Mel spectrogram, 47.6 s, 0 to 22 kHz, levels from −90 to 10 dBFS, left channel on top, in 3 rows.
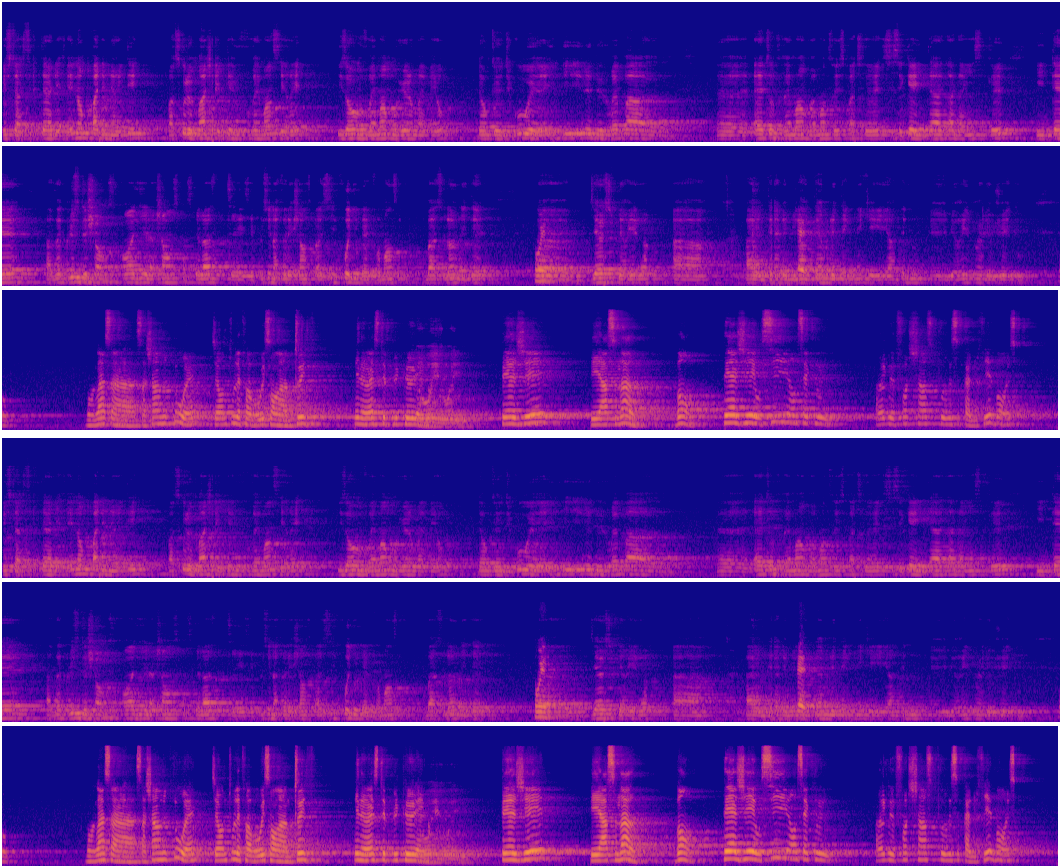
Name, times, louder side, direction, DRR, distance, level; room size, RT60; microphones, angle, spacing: voice 1, 0.0-2.1 2.5-4.7 5.0-6.7 7.1-10.1 10.7-15.1 15.5-16.3 16.5-21.9 22.2-23.3 23.9-31.2 37.9-38.8, left 2 dB, 40° left, 2 dB, 2.0 m, -38 dB
voice 2, 33.0-36.3 37.0-38.2 39.2-39.9 40.6-41.3 41.8-42.1 42.5-44.2 44.8-46.9, right 3 dB, 60° right, 8 dB, 1.0 m, -26 dB
22.0 x 15.0 x 9.1 m, 2.9 s
head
